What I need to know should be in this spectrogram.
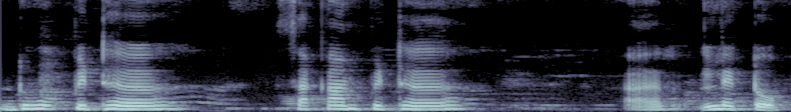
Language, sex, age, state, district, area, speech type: Santali, female, 45-60, Jharkhand, Bokaro, rural, spontaneous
